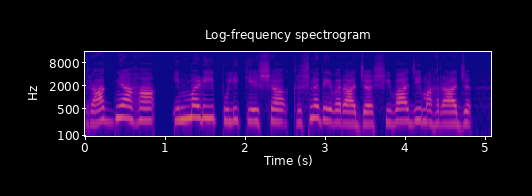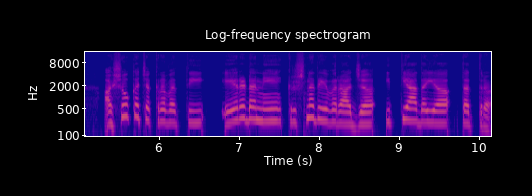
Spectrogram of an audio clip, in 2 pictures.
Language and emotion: Sanskrit, neutral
